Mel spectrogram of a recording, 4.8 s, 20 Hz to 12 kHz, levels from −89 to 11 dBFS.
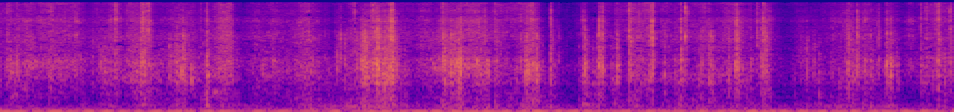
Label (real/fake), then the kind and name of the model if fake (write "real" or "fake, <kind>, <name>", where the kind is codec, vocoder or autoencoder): real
